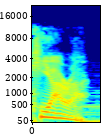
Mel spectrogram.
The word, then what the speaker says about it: Kiara: year my name is Kiara it's pronounced like Kira nly not like Sierra or Kiara my in-laws struggled with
